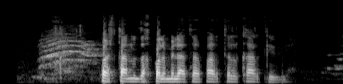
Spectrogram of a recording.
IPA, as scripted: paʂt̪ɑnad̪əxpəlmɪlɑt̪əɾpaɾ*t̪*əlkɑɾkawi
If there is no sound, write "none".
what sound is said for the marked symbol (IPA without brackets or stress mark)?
t̪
